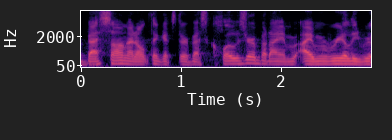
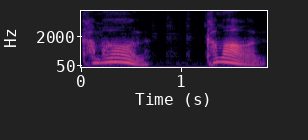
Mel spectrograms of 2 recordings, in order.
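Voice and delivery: Biden impression attempt; 5 semitones higher, 4 dB quieter, much slower than usual. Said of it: "That's better".

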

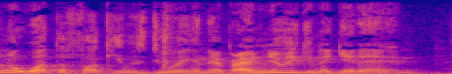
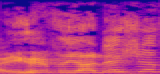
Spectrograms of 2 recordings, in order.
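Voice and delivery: louder, high-pitched imitation of a questioner; abrupt doorway query; 10 semitones higher, 4 dB louder, much faster than usual. Stranger at swung-open door asking a hesitant auditioner, abrupt. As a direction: call it out higher, as a retold interruption. Voicing person who opened the door.

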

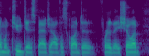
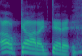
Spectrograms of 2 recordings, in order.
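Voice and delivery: mock panic; 7 semitones higher than usual. Retelling panic in dark bathroom.

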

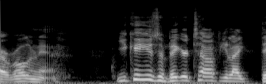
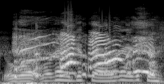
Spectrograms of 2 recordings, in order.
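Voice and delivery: high giggling laugh-talk, louder; giggly and much higher; 5 dB louder than usual. Real, not acted. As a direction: laugh through the line. Laughing during towel demo.

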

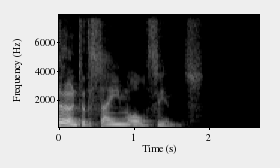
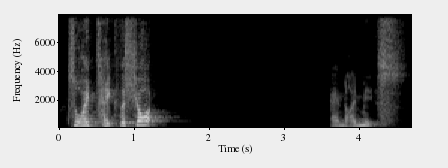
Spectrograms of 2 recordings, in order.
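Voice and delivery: ordinary talk

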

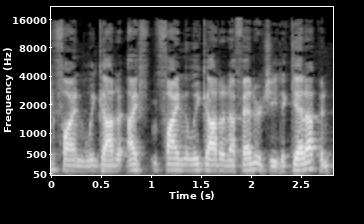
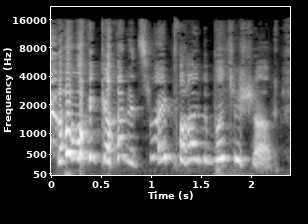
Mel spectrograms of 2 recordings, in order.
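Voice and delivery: laughing shriek. Real, not acted. Laughing disbelief.

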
